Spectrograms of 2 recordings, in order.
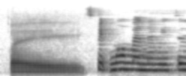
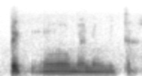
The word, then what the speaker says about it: sphygmomanometer: I don't know how to pronounce this one, ma'am. Sphygmomanometer, you say? Sphygmomanometer.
